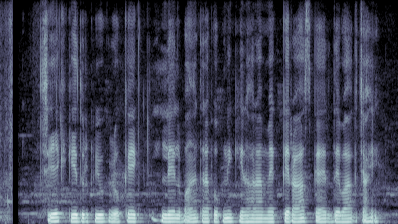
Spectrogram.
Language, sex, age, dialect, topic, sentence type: Maithili, male, 18-24, Eastern / Thethi, banking, statement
